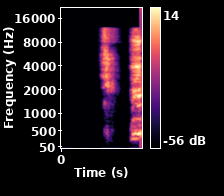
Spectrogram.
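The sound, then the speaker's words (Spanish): A single sneeze caused by an allergy: a brief breathy intake, a short pause, then a loud, sharp explosive burst that cuts off at the end. No one speaks. “Perdón, me dio alergia.”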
